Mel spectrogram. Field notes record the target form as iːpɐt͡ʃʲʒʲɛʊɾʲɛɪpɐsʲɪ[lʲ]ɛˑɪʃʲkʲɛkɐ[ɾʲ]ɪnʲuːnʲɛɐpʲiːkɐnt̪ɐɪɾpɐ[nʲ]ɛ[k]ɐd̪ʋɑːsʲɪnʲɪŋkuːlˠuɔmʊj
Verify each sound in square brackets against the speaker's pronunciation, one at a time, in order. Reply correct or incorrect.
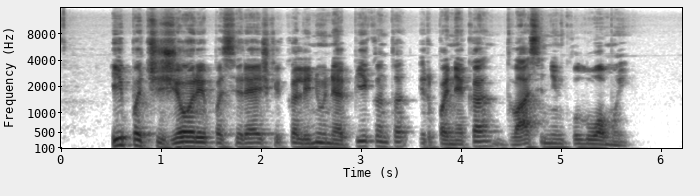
incorrect: ɾʲ, incorrect: lʲ, correct, correct

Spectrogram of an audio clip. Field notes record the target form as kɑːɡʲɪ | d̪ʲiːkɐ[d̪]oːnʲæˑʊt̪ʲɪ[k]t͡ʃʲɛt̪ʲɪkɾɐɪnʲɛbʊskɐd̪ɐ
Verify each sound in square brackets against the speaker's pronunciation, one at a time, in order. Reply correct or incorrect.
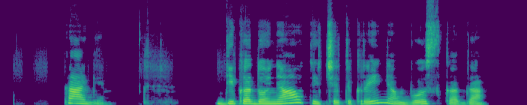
correct, incorrect: none

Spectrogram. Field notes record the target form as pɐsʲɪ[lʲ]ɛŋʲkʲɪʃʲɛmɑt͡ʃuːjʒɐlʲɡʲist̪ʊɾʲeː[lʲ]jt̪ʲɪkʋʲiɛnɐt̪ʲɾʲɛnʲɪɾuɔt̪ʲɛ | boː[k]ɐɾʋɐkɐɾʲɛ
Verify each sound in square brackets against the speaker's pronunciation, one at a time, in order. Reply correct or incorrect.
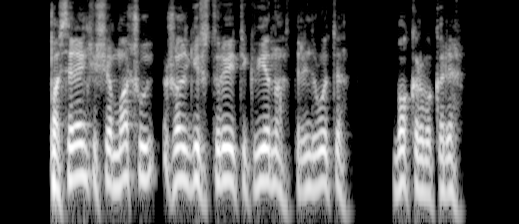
incorrect: ɾʲ, incorrect: none, correct

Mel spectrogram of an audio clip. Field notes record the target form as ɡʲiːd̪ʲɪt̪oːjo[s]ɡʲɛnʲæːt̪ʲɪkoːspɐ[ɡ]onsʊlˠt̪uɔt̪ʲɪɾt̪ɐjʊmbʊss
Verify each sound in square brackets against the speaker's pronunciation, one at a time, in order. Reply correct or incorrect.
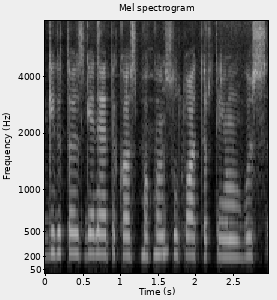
correct, incorrect: k

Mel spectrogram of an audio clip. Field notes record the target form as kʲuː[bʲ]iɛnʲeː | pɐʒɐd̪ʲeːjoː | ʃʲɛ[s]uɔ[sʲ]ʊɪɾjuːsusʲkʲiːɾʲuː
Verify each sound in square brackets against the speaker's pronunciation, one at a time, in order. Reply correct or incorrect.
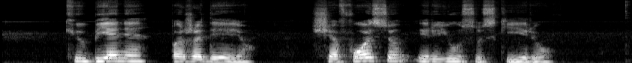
correct, incorrect: f, correct

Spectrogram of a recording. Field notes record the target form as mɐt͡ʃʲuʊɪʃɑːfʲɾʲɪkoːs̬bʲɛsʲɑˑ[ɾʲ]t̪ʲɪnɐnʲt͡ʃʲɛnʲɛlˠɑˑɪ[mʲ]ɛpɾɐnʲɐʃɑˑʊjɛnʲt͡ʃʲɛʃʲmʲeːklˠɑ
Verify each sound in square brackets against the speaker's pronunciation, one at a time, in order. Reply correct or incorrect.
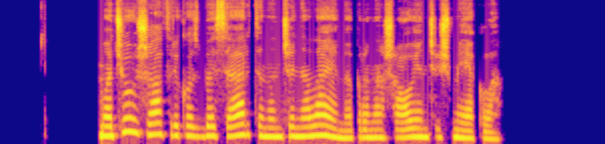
correct, correct

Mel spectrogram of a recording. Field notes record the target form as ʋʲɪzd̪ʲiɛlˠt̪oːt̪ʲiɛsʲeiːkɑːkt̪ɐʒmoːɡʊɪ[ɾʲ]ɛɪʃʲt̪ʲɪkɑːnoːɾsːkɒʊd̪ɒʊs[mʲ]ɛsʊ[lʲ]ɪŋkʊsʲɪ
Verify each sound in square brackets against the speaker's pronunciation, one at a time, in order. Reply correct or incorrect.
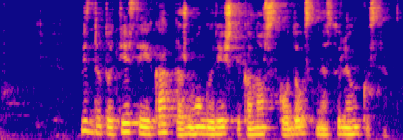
correct, incorrect: nʲ, correct

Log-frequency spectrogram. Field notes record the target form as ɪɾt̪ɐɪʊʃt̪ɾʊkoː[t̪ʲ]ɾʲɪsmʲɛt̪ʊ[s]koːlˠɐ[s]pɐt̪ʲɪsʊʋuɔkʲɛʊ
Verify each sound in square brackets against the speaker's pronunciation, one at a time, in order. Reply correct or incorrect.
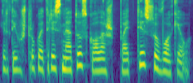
correct, correct, incorrect: ʃ

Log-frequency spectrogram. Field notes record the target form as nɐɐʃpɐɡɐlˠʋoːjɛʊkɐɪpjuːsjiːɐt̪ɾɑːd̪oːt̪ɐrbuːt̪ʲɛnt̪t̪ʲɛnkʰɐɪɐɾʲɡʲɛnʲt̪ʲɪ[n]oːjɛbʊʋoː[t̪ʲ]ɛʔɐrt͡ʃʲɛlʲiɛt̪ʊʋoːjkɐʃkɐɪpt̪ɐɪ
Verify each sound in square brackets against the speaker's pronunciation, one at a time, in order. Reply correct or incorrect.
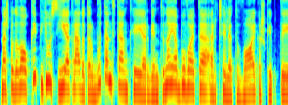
correct, correct

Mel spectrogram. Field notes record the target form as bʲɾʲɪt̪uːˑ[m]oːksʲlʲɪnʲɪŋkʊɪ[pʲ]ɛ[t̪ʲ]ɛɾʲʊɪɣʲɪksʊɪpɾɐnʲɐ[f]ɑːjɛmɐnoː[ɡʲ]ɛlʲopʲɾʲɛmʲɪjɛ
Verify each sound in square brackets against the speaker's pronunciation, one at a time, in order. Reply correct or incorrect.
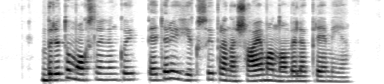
correct, correct, correct, incorrect: ʃ, incorrect: bʲ

